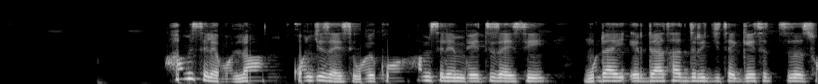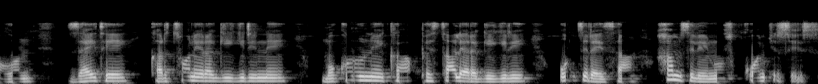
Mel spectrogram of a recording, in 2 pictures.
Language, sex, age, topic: Gamo, male, 18-24, agriculture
